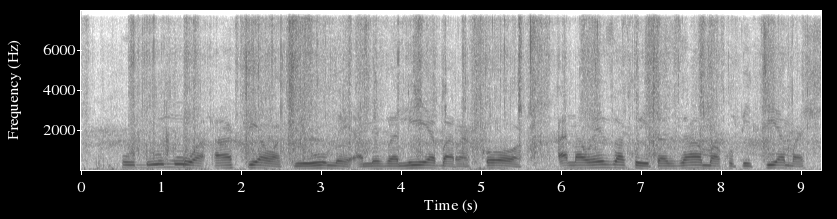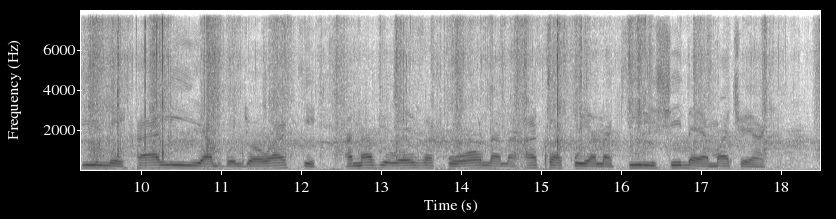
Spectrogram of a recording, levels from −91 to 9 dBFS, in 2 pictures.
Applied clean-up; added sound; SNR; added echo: none; Crow; 7 dB; none.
